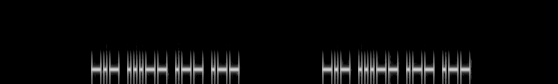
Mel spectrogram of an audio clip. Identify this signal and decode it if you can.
Morse code, heard as a keyed tone, about 40 wpm, 700 Hz. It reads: K3WW K3WW
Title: Easy Call Signs Repeated 2x - 40wpm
